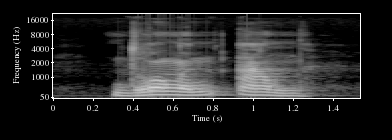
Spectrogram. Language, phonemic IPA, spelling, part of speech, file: Dutch, /ˈdrɔŋə(n) ˈan/, drongen aan, verb, Nl-drongen aan.ogg
- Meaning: inflection of aandringen: 1. plural past indicative 2. plural past subjunctive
